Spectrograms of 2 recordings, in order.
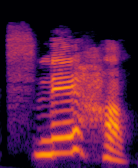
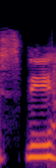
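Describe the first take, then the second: First: The name has its native Indian pronunciation. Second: The name has an anglicized Canadian pronunciation. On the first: "That is the right pronunciation" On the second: "people would say Sneha"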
